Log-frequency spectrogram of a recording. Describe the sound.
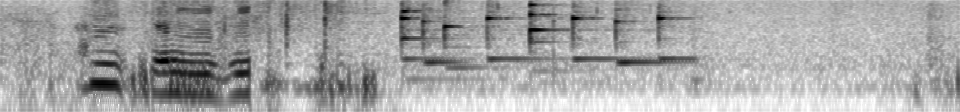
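A voice talks briefly, then a doorbell chime plays through a phone: a quick run of clear electronic tones stepping in pitch, thin and moderately loud, fading into quiet.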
